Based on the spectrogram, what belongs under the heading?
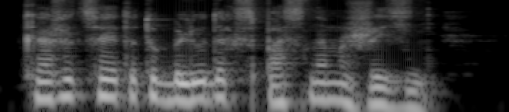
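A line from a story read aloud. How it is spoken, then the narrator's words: Quiet. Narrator (Russian): тихо сказала Лена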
